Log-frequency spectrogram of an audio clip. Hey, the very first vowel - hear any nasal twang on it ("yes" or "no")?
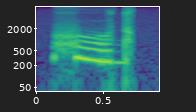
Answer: no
